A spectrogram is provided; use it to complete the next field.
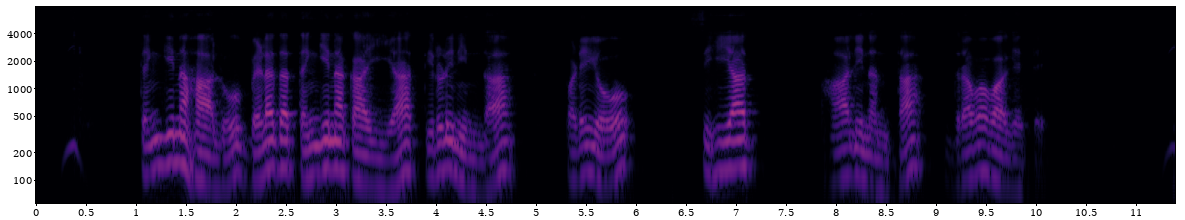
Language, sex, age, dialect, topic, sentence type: Kannada, male, 46-50, Mysore Kannada, agriculture, statement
